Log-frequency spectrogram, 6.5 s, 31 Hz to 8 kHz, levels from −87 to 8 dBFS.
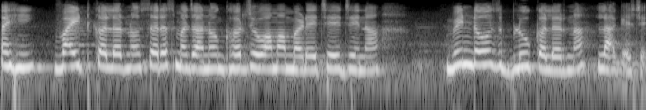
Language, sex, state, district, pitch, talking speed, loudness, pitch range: Gujarati, female, Gujarat, Valsad, 255 Hz, 155 wpm, -11 LUFS, 245-275 Hz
